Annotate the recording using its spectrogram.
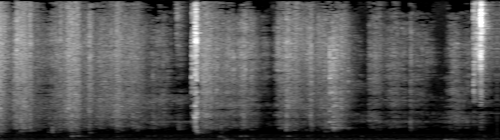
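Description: A woman eats close to a microphone with wet chewing and smacking sounds.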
